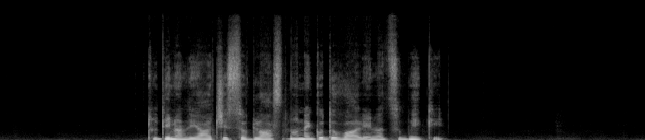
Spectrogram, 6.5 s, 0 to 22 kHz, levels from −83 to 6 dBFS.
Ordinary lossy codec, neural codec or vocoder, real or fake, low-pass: none; codec, 44.1 kHz, 2.6 kbps, DAC; fake; 19.8 kHz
